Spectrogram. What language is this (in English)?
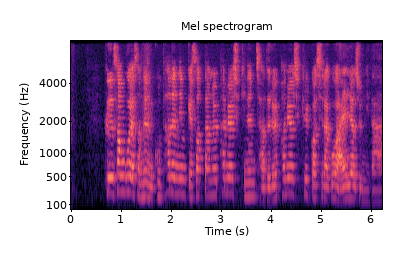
Korean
